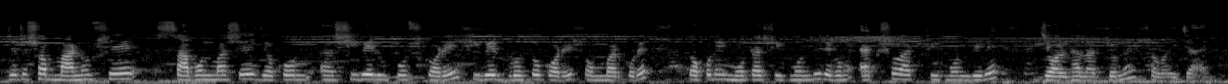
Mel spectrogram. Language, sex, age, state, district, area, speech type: Bengali, female, 60+, West Bengal, Purba Bardhaman, urban, spontaneous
